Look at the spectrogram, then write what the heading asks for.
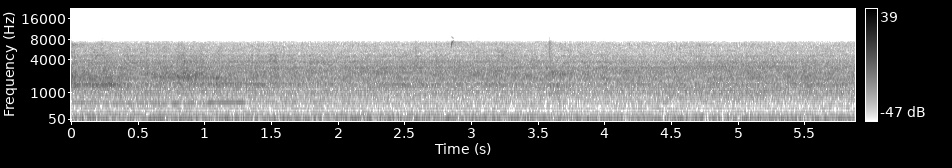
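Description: Train on the tracks: a steady low rumble with rail noise, and a thin steady whine that stops a little over a second in.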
